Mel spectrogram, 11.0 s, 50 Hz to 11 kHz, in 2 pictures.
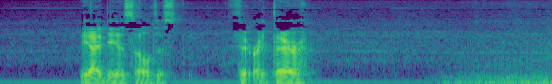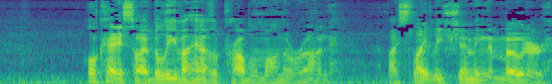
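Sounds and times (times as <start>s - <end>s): electric motor low hum: 0.0s - 11.0s.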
